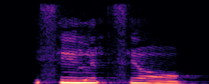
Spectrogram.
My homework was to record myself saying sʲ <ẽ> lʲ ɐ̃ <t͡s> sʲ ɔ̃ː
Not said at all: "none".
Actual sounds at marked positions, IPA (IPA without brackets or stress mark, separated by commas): ẽ, t͡s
